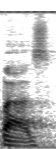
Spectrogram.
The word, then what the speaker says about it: bar: So it's pronounced bar like a sheep.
